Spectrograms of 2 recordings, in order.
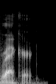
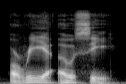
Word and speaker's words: record: Okay, think about the word record. Stress the first syllable. Orac, that's the noun. I have the record. Stress the second syllable. Record. That's the verb. Please record this. Same spelling, different word, just based on stress.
